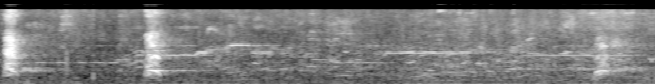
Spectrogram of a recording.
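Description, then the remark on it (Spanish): A dog barks three separate times, two close together near the start and one several seconds later, over a steady background murmur. “Acontece, se mezcla los niños, los chinos, los perros.”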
